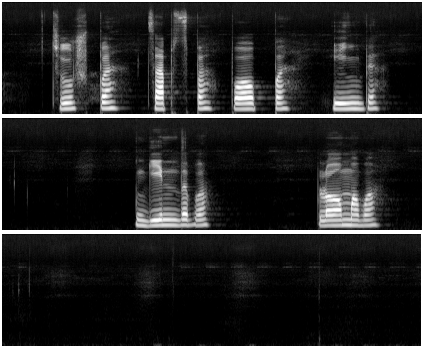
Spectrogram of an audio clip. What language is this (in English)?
Mazatlán Mixe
